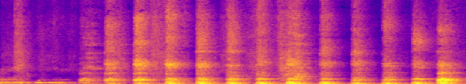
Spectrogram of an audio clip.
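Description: A woman's voice chanting a prayer aloud. It opens with one long held note that falls slightly, then goes into a quick, even run of syllables, about three a second.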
